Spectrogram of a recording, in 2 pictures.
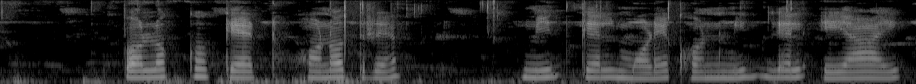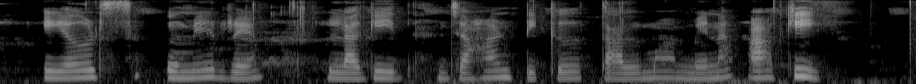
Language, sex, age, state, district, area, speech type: Santali, female, 18-30, West Bengal, Bankura, rural, read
